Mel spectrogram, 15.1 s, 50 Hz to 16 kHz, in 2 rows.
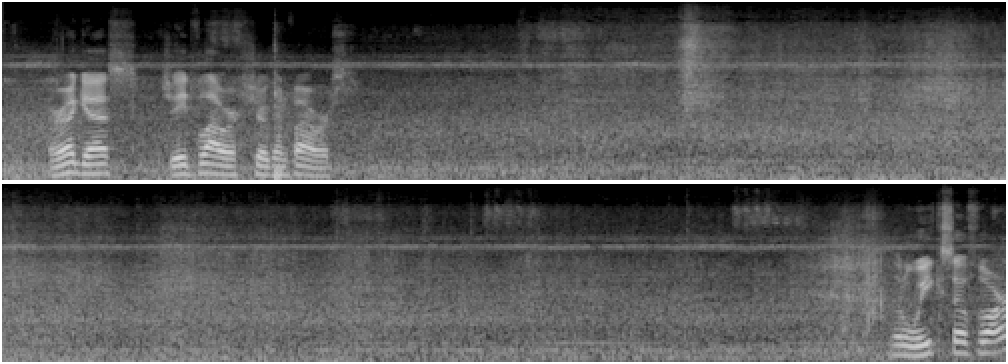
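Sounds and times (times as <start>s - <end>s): firework fountain hissing: 3.8s - 15.0s.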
